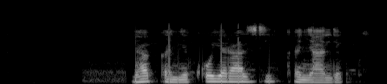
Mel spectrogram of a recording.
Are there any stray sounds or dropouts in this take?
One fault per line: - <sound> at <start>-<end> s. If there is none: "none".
none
